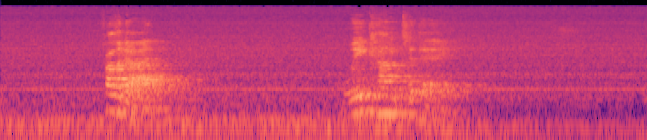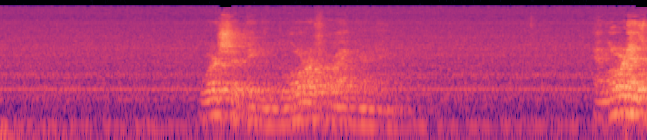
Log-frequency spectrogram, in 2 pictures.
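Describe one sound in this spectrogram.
A man speaks calmly and slowly into a microphone in a large echoing room.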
